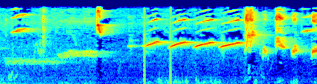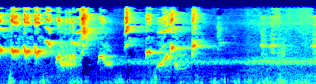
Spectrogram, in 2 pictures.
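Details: White-rumped shama pouring out a rich, varied song: low whistled notes, rapid repeated chirps, sweeping trills and sharp high accents, densely packed and loud throughout.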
